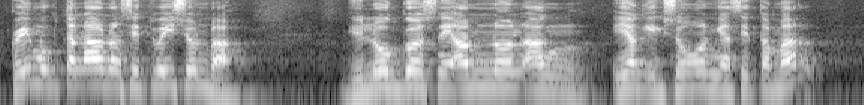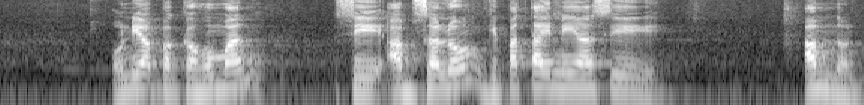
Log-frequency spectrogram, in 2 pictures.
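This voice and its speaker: High-voiced Cebuano preacher man. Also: a little slow, pauses often, fairly bright tone. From Philippines. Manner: emphatic, often calls out "brethren" and asks "Amen?". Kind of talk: sermon at a prayer meeting. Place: church prayer meeting.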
